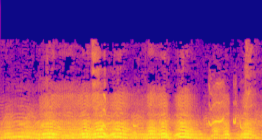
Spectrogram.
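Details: Adult King penguins calling close by in a mixed colony of adults and chicks at Right Whale Bay; loud wavering, bugling calls pulsing roughly once a second, several voices layered.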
